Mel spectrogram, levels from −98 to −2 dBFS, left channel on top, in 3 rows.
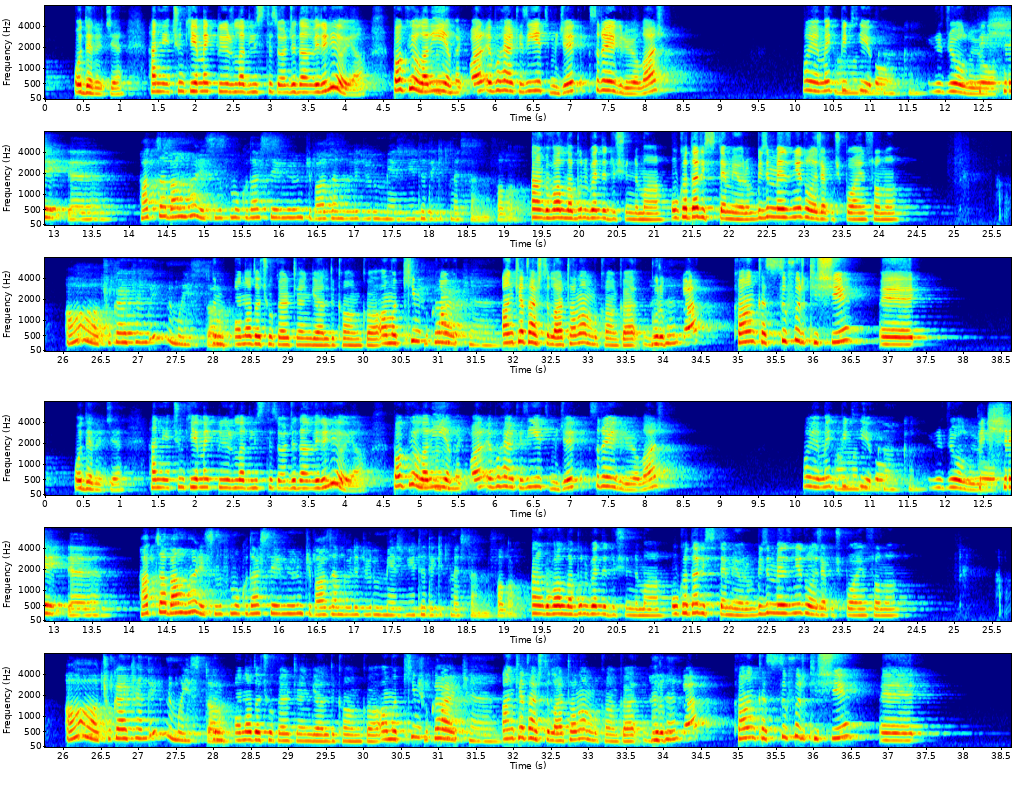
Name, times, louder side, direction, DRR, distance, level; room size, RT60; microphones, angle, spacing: voice 1, 0.4-1.0 1.4-4.3 4.7-8.2 10.1-11.3 11.8-12.7 19.4-24.3 28.0-31.2 31.9-34.5 35.0-36.5 36.9-37.4, left 2 dB, 60° left, 12 dB, 0.8 m, -19 dB
voice 2, 5.2-5.5 10.5-11.7 12.6-13.7 14.1-19.2 26.0-28.2 31.0-31.9 33.8-34.2, right 2 dB, 45° right, 3 dB, 2.1 m, -23 dB
28.0 x 17.0 x 6.7 m, 1.1 s
head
